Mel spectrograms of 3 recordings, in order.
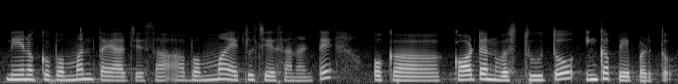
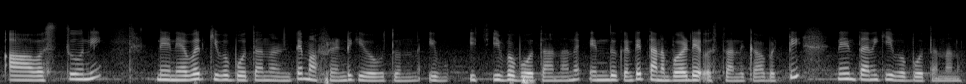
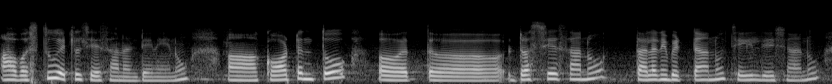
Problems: none marked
